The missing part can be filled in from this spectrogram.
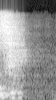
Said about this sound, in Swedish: Prosit.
